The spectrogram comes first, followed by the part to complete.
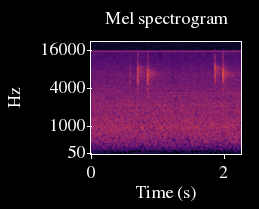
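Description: Two computer mouse clicks about a second apart, each a quick press-and-release pair of sharp ticks, over near silence with a faint steady hiss.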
